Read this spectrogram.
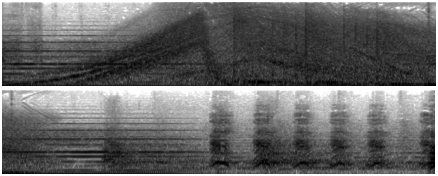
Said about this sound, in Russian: Ой, какие злющие собаки! Скалятся, рычат, с поводков рвутся.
